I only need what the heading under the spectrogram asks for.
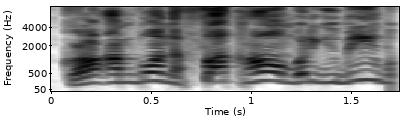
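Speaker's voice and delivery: high-pitched, exasperated comeback; indignant retort. Retold or imitated. Answering sister asking where he's going, indignant. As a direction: fire back as if the question is absurd.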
